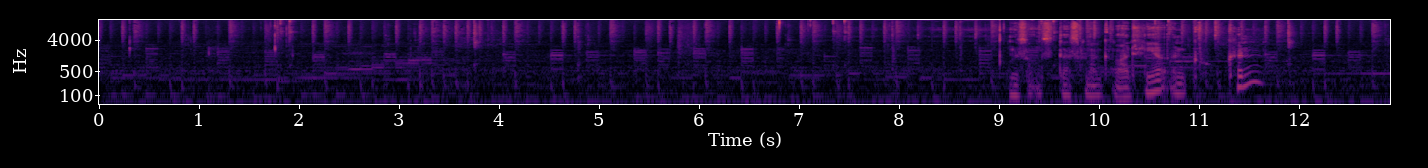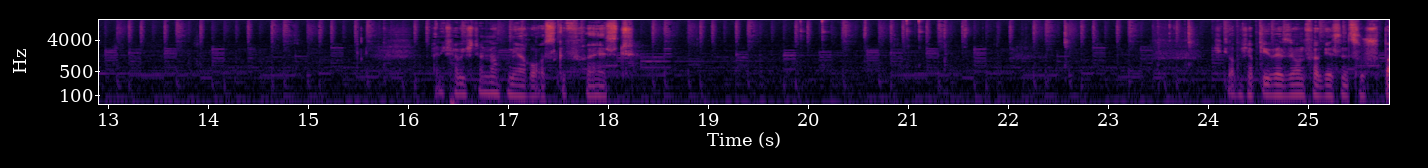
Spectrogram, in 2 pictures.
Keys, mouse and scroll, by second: 1.8 click, 3.7-4.9 middle drag, 7.3 click, 7.9 space, 8.6 space, 9.4 click, 9.8 space, 10.5 click, 11.0 space, 11.8-15.9 middle drag, 16.5-16.8 scroll down 1, 19.9 click, 20.3 space, 20.9 click, 21.3 space, 22.5-23.6 middle drag, 23.8 shift+middle click, 24.5-25.8 shift+middle drag.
